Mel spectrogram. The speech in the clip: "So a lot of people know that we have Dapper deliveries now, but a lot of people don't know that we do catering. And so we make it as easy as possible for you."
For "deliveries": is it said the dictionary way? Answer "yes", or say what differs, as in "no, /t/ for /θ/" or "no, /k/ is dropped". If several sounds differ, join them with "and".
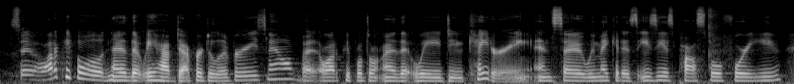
yes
